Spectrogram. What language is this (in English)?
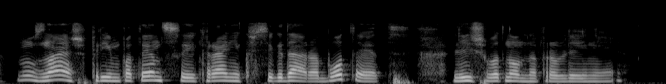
Russian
